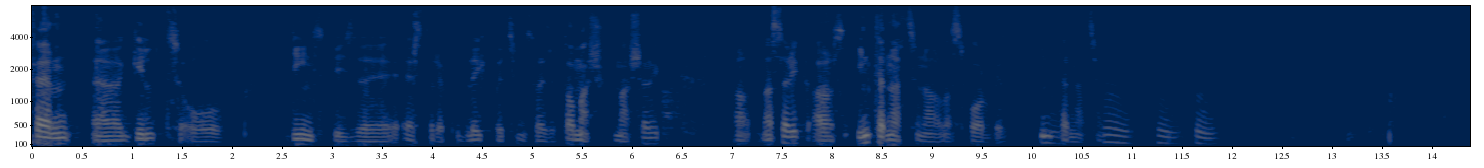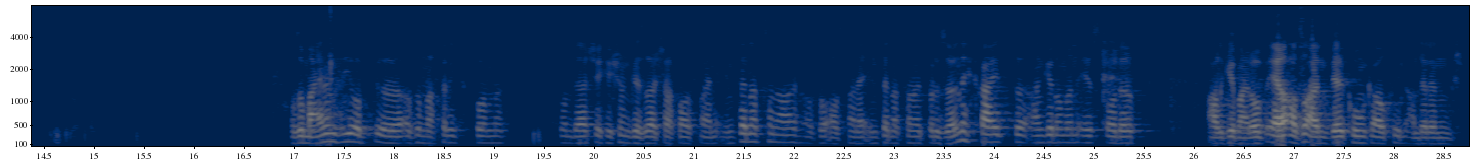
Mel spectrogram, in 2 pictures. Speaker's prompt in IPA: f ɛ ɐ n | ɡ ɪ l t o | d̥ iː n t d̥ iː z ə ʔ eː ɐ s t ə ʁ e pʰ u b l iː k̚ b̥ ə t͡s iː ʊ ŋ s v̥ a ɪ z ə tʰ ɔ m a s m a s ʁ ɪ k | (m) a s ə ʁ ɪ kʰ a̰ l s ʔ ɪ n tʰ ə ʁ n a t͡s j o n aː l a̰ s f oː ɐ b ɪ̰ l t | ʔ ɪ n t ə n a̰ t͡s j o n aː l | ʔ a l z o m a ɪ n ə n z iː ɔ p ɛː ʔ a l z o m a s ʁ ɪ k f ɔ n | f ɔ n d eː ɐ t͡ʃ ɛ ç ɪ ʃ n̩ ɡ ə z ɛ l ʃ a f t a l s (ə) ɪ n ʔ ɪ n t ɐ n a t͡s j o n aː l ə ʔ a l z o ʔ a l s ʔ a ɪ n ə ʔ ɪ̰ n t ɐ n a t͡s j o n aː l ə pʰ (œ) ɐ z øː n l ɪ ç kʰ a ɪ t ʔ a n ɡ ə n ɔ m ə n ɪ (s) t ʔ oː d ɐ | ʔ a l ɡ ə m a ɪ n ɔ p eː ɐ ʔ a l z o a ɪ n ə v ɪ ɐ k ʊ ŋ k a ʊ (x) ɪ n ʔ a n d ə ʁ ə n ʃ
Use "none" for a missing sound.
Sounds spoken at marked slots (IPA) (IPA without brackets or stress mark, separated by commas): m, a, ɛ, s, x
